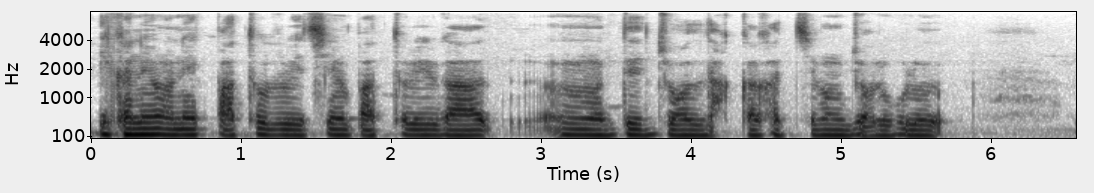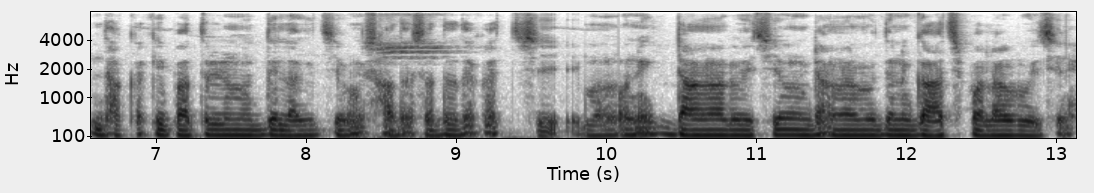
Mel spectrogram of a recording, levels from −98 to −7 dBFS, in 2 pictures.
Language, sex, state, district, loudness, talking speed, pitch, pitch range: Bengali, male, West Bengal, Purulia, -19 LUFS, 135 wpm, 125 Hz, 120-130 Hz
